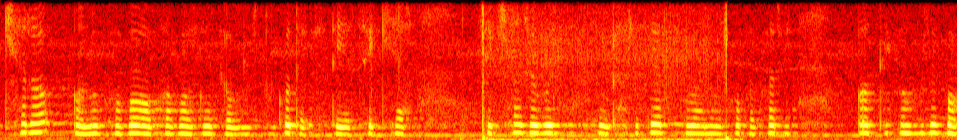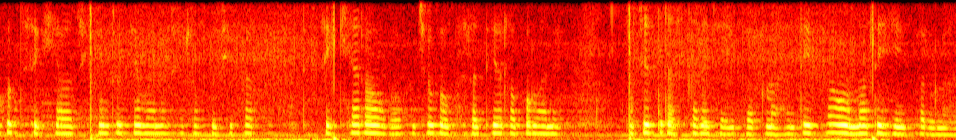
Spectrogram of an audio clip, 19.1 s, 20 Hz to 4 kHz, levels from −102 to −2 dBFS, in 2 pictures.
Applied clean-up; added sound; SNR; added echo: none; Fire; 7 dB; reverberation time 1.7 s.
